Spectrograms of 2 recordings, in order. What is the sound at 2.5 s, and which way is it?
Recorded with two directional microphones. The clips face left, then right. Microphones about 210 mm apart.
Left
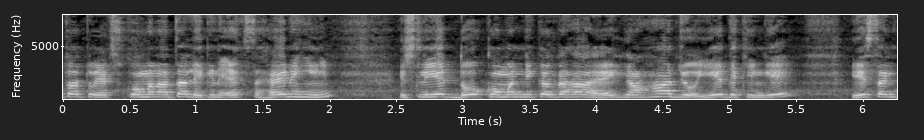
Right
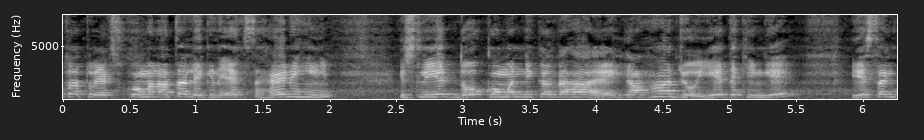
Speech, 50° left (ahead or behind).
